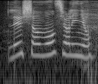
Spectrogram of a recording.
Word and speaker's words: Le Chambon-sur-Lignon: Le Chambon-sur-Lignon.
